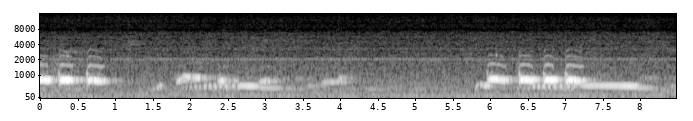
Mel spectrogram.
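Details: Bangkok-type zebra dove giving a loud song to call its companions: clusters of sharp, ringing, stepped notes alternate with soft purring trills that slide downward, repeated in two phrases over a faint steady hum.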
